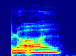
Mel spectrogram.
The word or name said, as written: blåøjet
